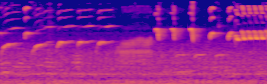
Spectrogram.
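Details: Singing canary delivering repeated rising whistled notes at a steady pace, then sharper clipped chips and a quick high rattling trill at the end.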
